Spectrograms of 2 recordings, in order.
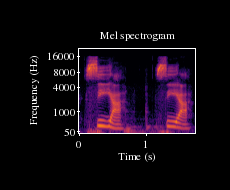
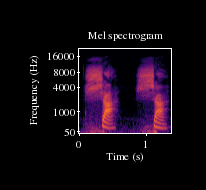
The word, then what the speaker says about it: siya: It looks like it should be pronounced siya, siya, but it's actually pronounced sha, sha.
